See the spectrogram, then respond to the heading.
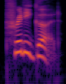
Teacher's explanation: Notice how the T sounds almost like a soft D in American English. We call this a flap t.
